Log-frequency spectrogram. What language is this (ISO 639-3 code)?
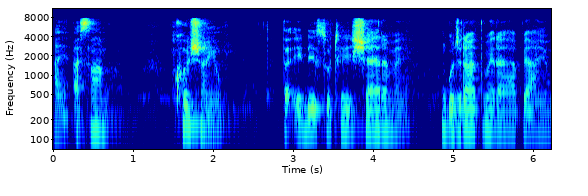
snd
